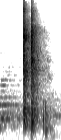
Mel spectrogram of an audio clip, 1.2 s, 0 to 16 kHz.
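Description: A torque wrench set to 13 Nm gives two sharp, close clicks in quick succession while tightening a spark plug on a Kawasaki Z800 motorcycle, with a quiet background before and after.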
